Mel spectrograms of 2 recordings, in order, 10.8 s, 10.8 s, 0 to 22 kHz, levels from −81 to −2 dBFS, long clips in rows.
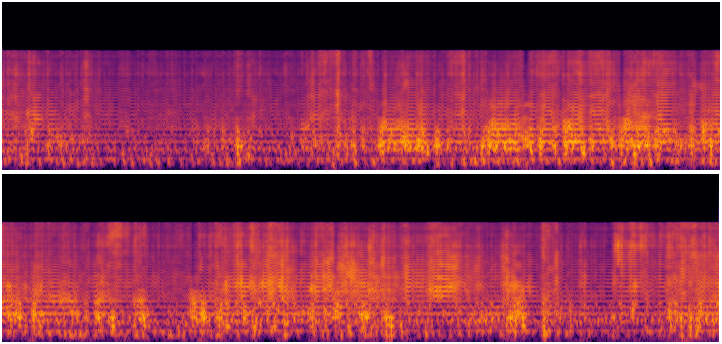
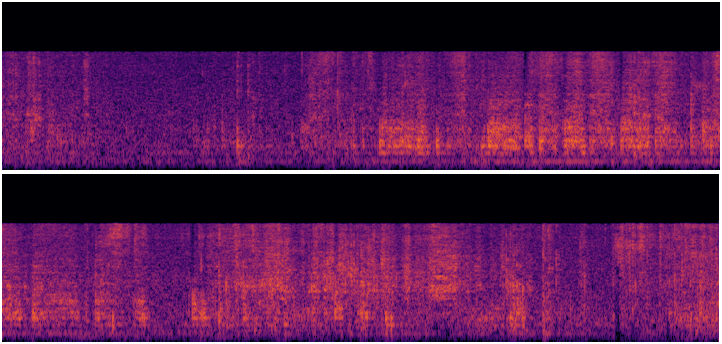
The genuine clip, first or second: second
